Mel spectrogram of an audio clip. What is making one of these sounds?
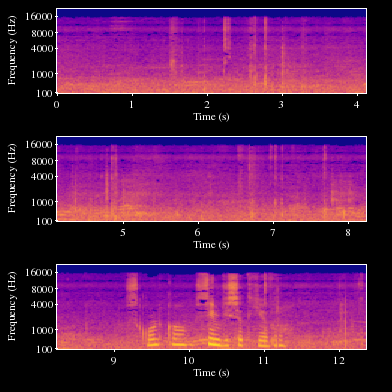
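Shoes rustle and bump softly as a hand handles them.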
